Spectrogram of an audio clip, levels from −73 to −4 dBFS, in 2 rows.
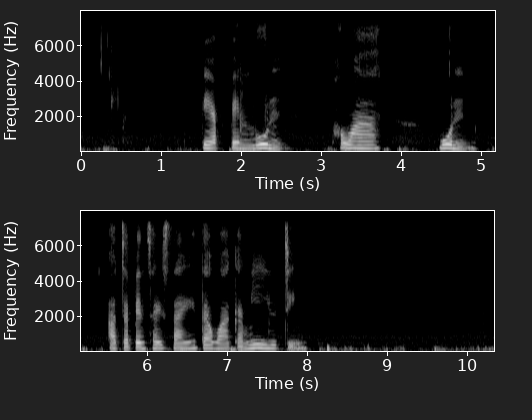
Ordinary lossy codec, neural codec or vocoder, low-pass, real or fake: none; none; 7.2 kHz; real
